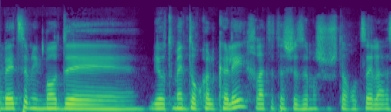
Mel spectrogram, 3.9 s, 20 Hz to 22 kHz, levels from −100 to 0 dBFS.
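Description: No technical faults are audible anywhere in the recording.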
